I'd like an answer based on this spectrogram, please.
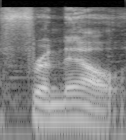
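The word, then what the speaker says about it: Fresnel: need another note here called frenel and it's spelled f r s n e l so it's a little bit weird just plug this into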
